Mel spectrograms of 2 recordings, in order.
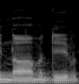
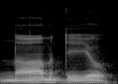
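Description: First: The second word ends with a 'v' sound. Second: The second word ends with a short 'o' sound. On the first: The speaker calls it wrong. "ਕਈ ਨਾਮ ਦੇਵ ਕਹਿ ਦਿੰਦੇ ਹਨ" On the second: The speaker calls it right. "ਨਾਮ ਦਿਓ ਇਹ ਪਾਠ ਹੈ"

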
